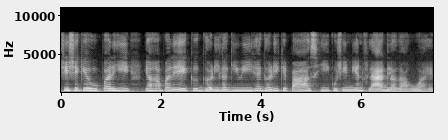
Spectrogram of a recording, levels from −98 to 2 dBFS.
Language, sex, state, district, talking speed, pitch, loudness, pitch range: Hindi, female, Delhi, New Delhi, 170 wpm, 220 Hz, -17 LUFS, 205-235 Hz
